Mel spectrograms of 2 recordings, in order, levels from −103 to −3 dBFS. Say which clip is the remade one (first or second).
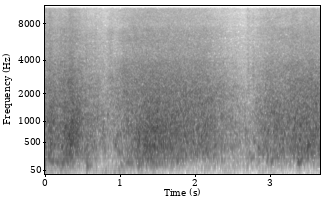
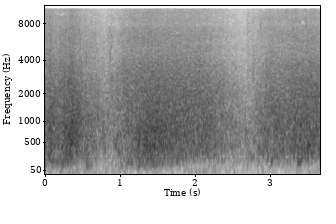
first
